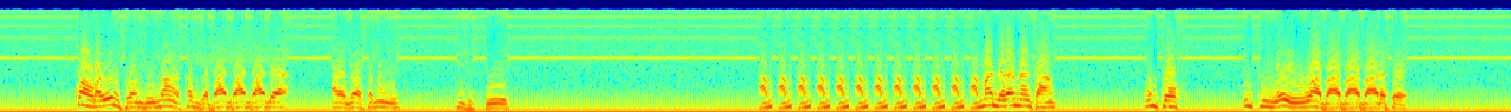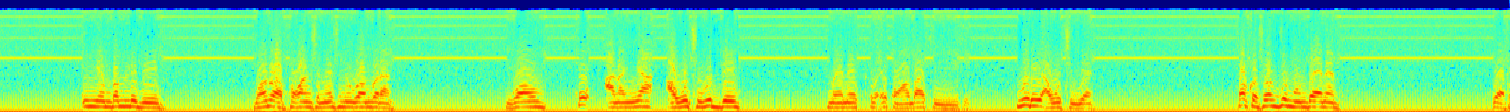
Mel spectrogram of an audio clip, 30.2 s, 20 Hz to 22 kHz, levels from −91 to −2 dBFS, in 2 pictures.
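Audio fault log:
Throughout: video or display buzz. A screen or video cable couples into the speech, adding a steady buzz at the 59.94 Hz field rate with hash above it and a thin, very high whine at the 15.7 kHz line rate, sitting about 20 dB below the signal.
Throughout: stuck bit. The speech carries distortion, and the pauses fill with noise instead of going quiet. This most likely comes from one data bit held at a fixed value by a broken line or converter, which throws about half the samples off by that bit's weight.
2.32–2.71 s, 7.73–9.84 s, 12.08–12.14 s, 13.39–13.78 s, 22.70–23.18 s: repeated frames. Blocks of compressed frames play again, each run stuttering. A 192 ms block sounds twice more at 2.32 s and 13.39 s and eleven more times at 7.73 s, a 64 ms block repeats once at 12.08 s, and a 160 ms block three more times at 22.70 s, adding roughly 3.4 s in all.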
